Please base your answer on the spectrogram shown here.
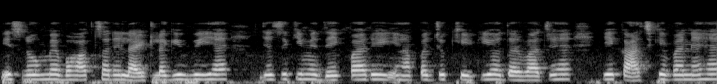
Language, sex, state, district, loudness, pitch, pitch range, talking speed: Hindi, female, Bihar, Katihar, -15 LUFS, 225 Hz, 210-230 Hz, 225 wpm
